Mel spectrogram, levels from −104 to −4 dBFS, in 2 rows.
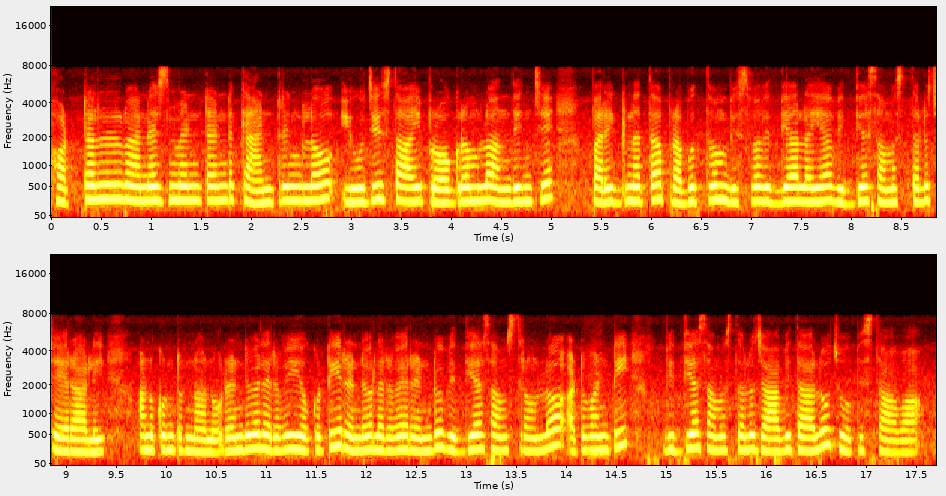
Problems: none marked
